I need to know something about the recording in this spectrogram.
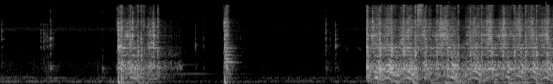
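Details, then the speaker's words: Chevy small-block 305 V8 bought as an unknown runner, float bowls filled: starter spins the engine in short bursts, then a long steady crank, but it never fires; crank, no start. "you know that's just the starter making that noise i think okay"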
